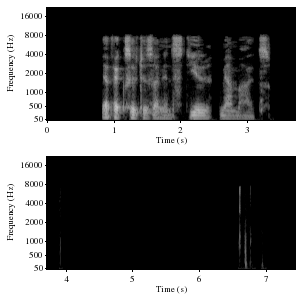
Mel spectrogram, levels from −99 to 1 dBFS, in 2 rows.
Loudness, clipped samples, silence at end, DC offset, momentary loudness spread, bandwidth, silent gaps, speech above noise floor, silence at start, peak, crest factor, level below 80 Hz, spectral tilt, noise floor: -34 LUFS; under 0.1%; 4.1 s; under 0.1%; 14 LU; 8.2 kHz; 2.54-2.58 s; over 55 dB; 0.85 s; -14 dBFS; 26 dB; -74 dBFS; -2.5 dB/octave; under -90 dBFS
